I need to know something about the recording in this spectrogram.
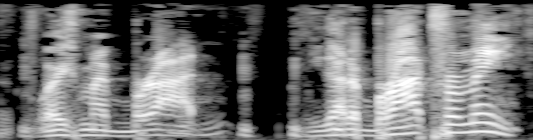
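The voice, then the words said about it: Exaggerated Chicago accent. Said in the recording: “Chicago has an accent too... They got that fucking Polish thing going on there... that's a shitty accent.”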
